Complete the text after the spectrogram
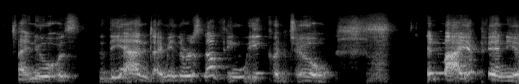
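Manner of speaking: crying while talking. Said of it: "No, you're fine".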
